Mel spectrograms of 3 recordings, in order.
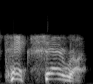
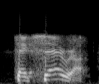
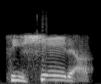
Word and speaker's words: Teixeira: Texera. And in the Portuguese, if you lived in That's Portugal, really well. They would say Teixeira. – Oh, Teixeira. – Yeah. – Yeah, but how do you say it? – How do you say it, though? – Well, I'm here in America. I would, if I see my friend, I would say Texera.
